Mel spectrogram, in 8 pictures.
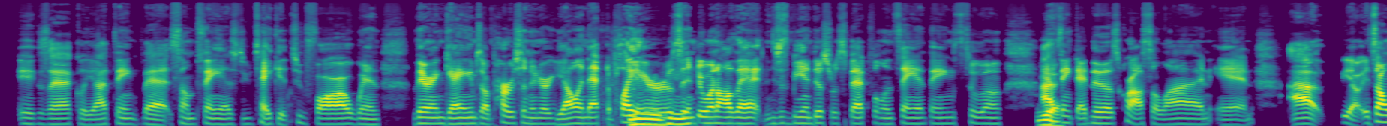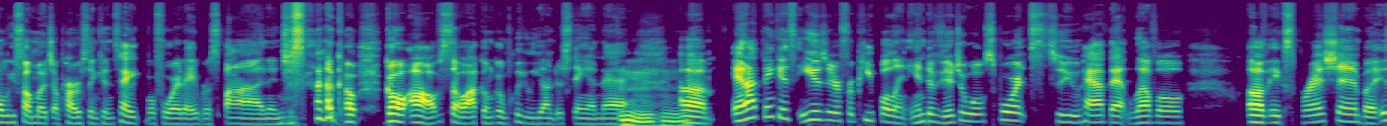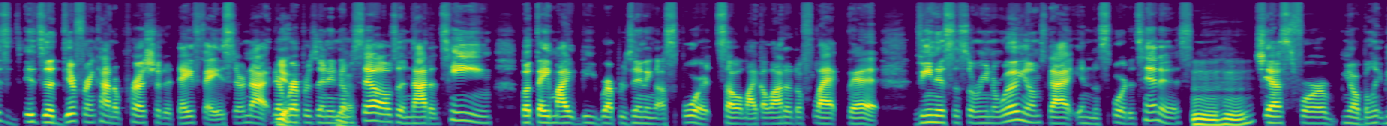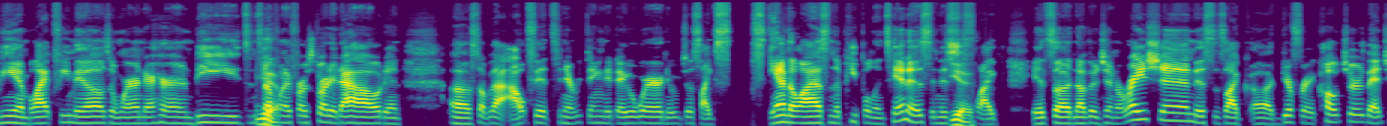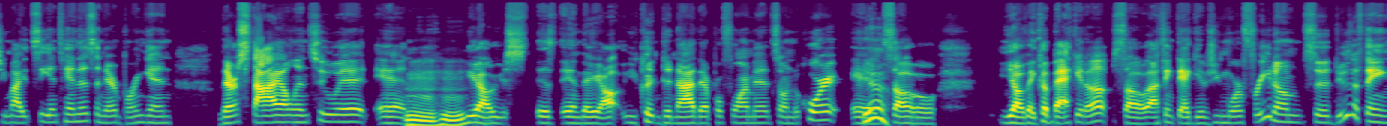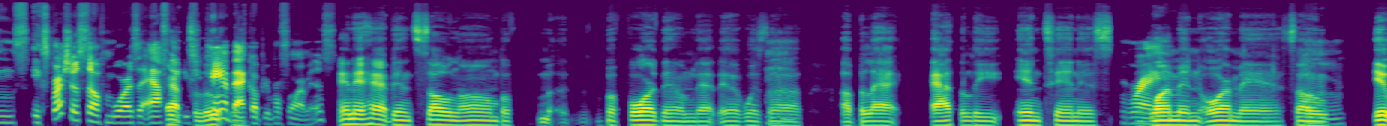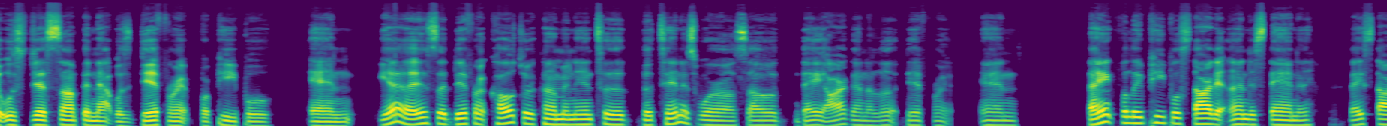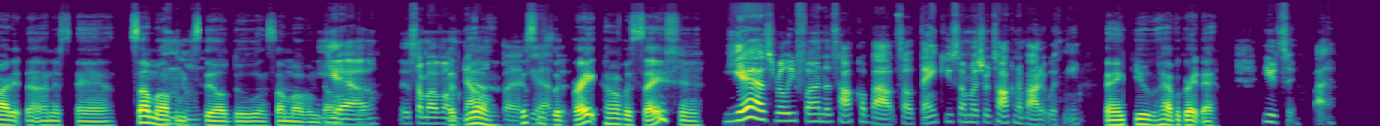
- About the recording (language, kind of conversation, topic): English, unstructured, How should I balance personal expression with representing my team?
- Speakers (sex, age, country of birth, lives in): female, 50-54, United States, United States; male, 45-49, United States, United States
- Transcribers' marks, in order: other background noise; laughing while speaking: "just kinda go"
